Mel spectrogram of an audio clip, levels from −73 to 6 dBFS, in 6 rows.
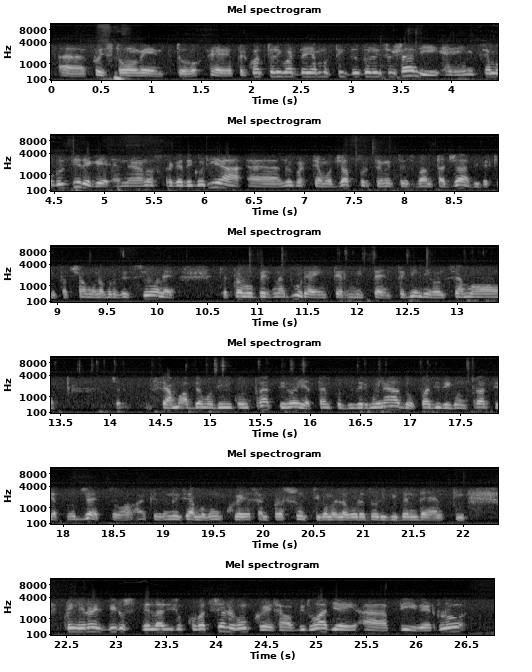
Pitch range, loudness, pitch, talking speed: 135-180 Hz, -25 LUFS, 155 Hz, 165 wpm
